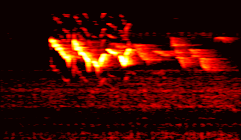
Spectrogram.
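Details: A white-eye (pleci) gives one brisk run of piercing, falling chirps, then a softer fading twitter. This is the ngecal, ngalas and nembak song style, used to get other white-eyes to open their beaks and sing.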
